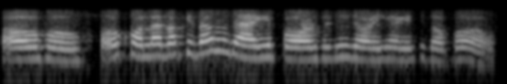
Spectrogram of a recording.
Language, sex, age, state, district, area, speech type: Odia, female, 45-60, Odisha, Angul, rural, conversation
